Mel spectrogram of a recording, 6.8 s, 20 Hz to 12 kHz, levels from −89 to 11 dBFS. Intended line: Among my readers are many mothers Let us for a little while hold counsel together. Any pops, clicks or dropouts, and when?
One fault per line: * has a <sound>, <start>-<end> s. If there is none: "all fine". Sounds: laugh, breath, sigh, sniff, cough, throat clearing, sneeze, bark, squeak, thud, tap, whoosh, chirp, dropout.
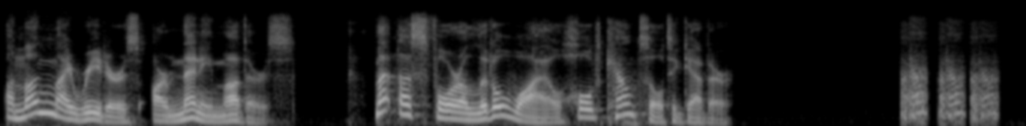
* has a laugh, 6.0-6.7 s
